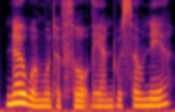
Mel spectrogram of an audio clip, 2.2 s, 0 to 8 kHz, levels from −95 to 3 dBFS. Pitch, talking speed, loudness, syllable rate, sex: 185 Hz, 275 wpm, -17 LUFS, 5.4 syllables/s, female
